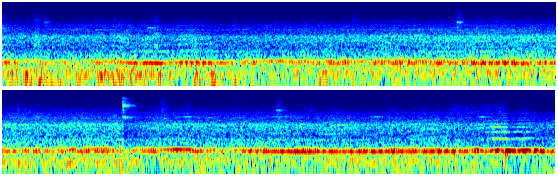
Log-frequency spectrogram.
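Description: Passenger train running, heard from inside the carriage: a steady hum over a continuous rumble, with a few short sharp clicks about halfway through.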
